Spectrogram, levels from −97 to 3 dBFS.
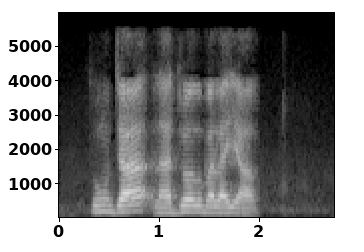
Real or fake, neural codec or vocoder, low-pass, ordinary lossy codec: fake; codec, 24 kHz, 0.9 kbps, WavTokenizer, large speech release; 5.4 kHz; AAC, 24 kbps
